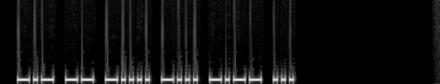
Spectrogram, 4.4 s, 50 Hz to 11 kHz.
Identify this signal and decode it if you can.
Morse code, heard as a keyed tone, about 28 wpm, 690 Hz. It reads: KM6BYS
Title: SOTA QSO Practice 30wpm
